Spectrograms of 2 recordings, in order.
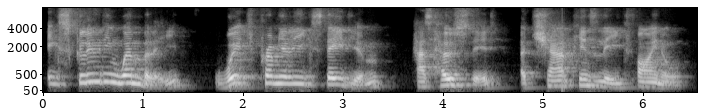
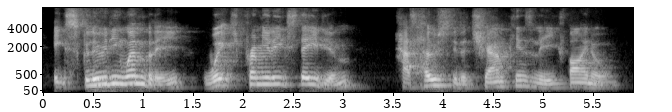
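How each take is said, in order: Both takes have the same delivery.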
